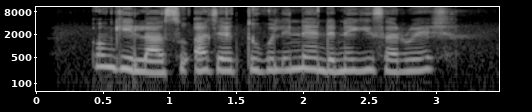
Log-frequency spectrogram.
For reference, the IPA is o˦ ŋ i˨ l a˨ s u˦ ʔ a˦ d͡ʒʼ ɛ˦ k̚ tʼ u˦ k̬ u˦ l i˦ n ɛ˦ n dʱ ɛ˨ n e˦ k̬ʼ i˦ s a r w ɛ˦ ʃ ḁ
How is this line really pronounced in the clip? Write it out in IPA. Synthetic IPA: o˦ ŋ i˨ l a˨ s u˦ ʔ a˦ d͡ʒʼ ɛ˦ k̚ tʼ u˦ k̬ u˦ l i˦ n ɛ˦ n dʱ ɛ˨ n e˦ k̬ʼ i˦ s a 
